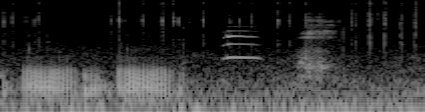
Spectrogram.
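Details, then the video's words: Purring of a small domestic cat indoors: low rumbling bursts in two long stretches, then a brief faint tonal sound and soft rustling and tapping noises. "my purring MINI Cat"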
